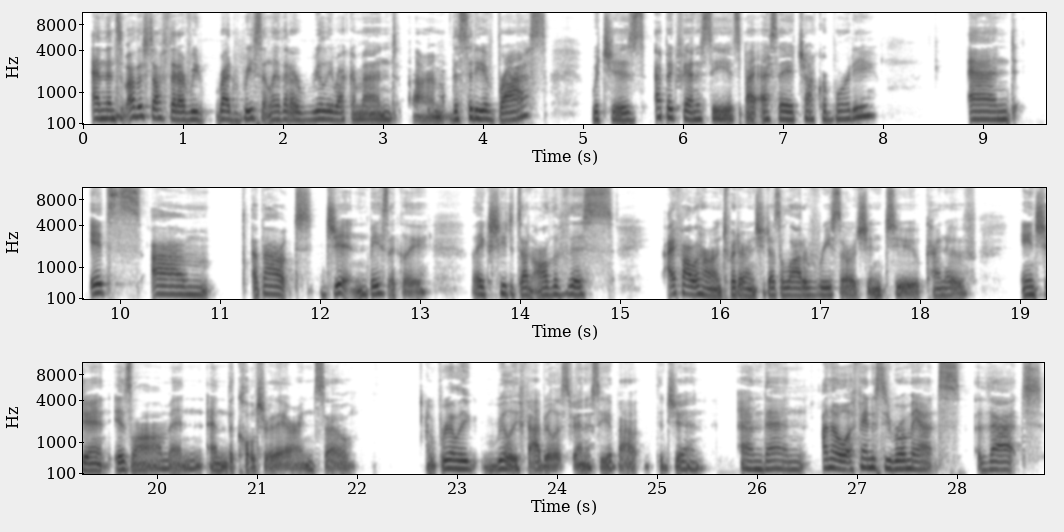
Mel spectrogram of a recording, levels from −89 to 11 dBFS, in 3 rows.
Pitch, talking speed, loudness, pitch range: 185 Hz, 160 wpm, -19 LUFS, 175-210 Hz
